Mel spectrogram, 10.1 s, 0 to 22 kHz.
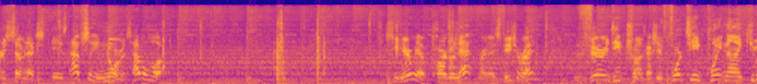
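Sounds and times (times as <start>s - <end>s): car trunk lid opening: 3.2s - 6.3s
sharp clunk: 3.6s - 4.5s.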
